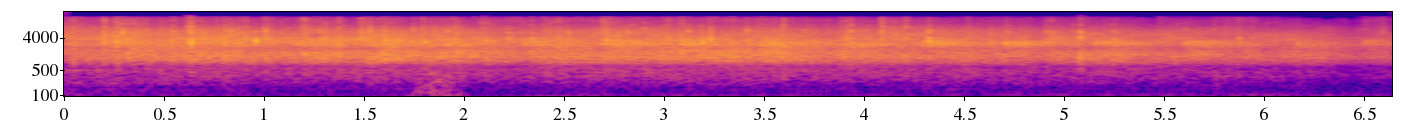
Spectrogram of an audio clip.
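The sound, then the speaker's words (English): An audience applauds that many people found Christ, in a dense, steady wash of many hands clapping together, holding strong for several seconds before easing off slightly at the end. “I can tell, by the way, you're all bursting to applaud that many people found Christ, so you might as well go for it now.”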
